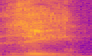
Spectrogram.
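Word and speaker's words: Xe: has renamed itself XC Services pronounced Z and other security firms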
